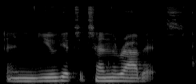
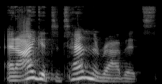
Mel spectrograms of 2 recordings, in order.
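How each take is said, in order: First: Softer, resigned echo; low-key, quiet confirmation; subdued agreement. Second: Loud, eager boast; gleeful, much louder exclamation; delighted. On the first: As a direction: repeat it quietly to humor him. George echoes Lenny quietly. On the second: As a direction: claim it proudly and excitedly. Lenny's delight, George answers subdued. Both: Acted.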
